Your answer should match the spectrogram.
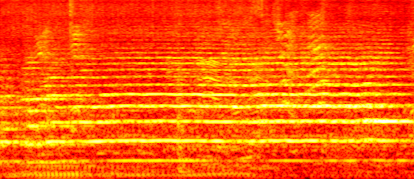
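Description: A person's voice holding one long, loud call on a single steady pitch after sliding up into it, cut off sharply after about four seconds.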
